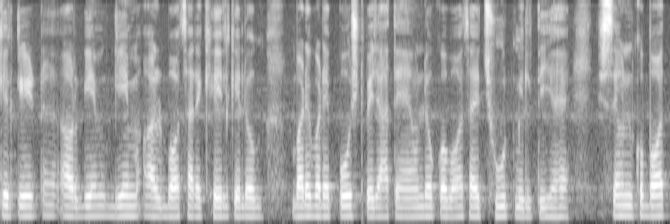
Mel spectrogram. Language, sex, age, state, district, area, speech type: Hindi, male, 18-30, Uttar Pradesh, Ghazipur, urban, spontaneous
